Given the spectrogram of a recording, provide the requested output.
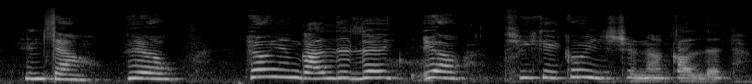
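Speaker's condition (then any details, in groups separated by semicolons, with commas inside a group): Cerebral palsy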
